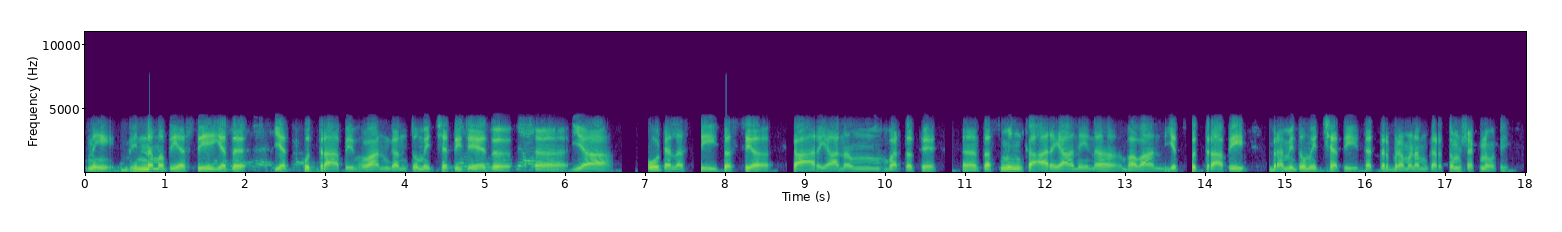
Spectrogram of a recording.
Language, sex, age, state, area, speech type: Sanskrit, male, 18-30, Rajasthan, urban, conversation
